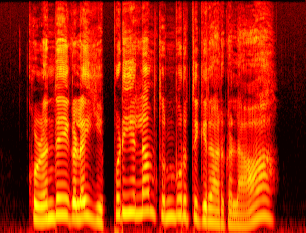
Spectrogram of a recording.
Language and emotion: Tamil, sad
